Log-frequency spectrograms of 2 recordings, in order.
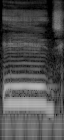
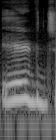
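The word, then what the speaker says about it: edge: जीई जो होता है इसको हम पढ़ते हैं एज क्या पढ़ते हैं एज पढ़ते हैं और इसको हम एडज नहीं पढ़ते इसमें जो डी होती है वह साइलेंट रहती है यानी कि चुप रहती है तो हम जी का प्रोनंसिएशन नहीं करते हैं इसीलिए हम इसको एज पढ़ते और जज मींस होता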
